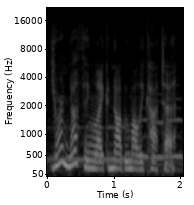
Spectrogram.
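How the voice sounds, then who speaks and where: A woman voicing an ancient, devoted djinn in a video game, eloquent and measured, with a seductive, enigmatic manner. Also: lowish voice, expressive, over music, natural voice. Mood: fascinated. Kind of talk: dramatic video game voice acting.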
